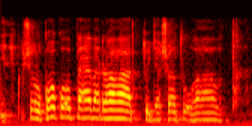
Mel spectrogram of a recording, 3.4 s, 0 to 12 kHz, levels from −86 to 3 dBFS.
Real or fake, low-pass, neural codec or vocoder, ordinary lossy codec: real; 7.2 kHz; none; none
